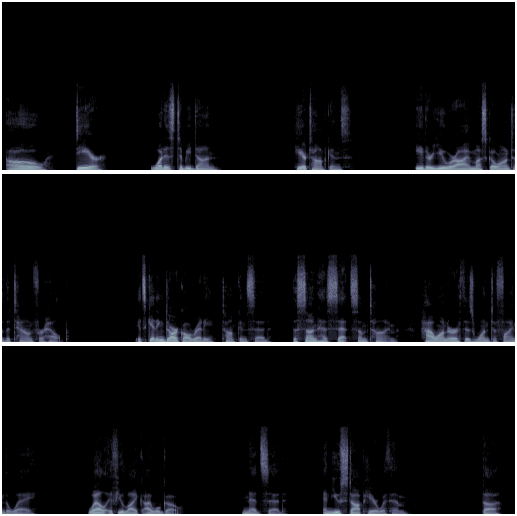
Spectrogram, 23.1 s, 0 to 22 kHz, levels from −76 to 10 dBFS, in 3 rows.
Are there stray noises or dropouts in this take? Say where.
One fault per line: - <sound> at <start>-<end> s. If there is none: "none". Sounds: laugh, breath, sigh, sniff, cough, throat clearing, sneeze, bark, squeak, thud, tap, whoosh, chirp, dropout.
none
